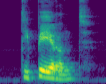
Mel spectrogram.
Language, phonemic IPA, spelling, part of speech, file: Dutch, /tiˈperənt/, typerend, verb / adjective, Nl-typerend.ogg
- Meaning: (verb) present participle of typeren; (adjective) typical, characteristic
